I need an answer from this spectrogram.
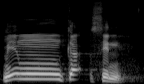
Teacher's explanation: من کأسن, نون ساکن میں کاف حروف اخفا میں سے ہے, تو اخفا کا قاعدہ ہوگا ایک الف کا غنہ کریں گے, نون کو چھپا کر ادا کریں.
